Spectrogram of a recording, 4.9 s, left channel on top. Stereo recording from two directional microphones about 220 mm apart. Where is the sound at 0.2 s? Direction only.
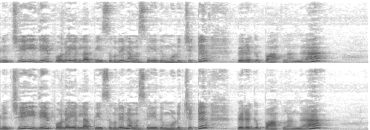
30° right (ahead or behind).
